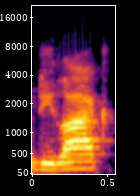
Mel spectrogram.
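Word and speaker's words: Deloch: out on instagram matthew d lock that is pronounced um d-e-l-o-c-h i was contemplating with the lodge or d-lock but um i did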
